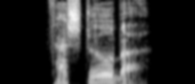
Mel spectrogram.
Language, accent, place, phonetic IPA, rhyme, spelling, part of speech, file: German, Germany, Berlin, [fɛɐ̯ˈʃtʏʁbə], -ʏʁbə, verstürbe, verb, De-verstürbe.ogg
- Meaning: first/third-person singular subjunctive II of versterben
